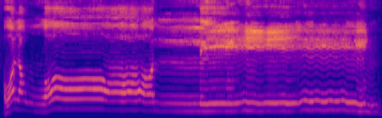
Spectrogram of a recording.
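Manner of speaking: الضالین stretched out for a long count; long madd. Shown as a demonstration. Teacher demonstrates the long madd in recitation. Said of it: "کھینچ کے پڑھیں گے".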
